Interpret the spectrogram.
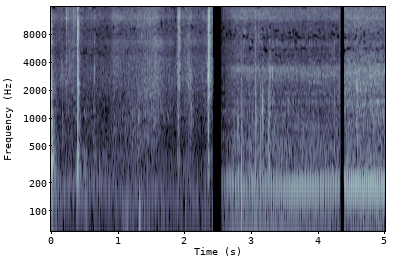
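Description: A few sharp clicks and knocks, then, about halfway through, a Suzuki Alto's small three-cylinder petrol engine running steadily at low speed as the hatchback moves off on a dirt track.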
